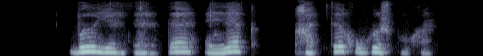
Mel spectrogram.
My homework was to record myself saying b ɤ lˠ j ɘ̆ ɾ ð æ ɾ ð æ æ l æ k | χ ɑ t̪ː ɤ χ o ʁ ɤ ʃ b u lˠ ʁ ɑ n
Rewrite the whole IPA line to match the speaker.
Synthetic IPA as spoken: b ɤ lˠ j ɘ̆ ɾ ð æ ɾ ð æ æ l æ k | χ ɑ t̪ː ɤ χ u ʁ ɤ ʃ b u lˠ ʁ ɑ n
